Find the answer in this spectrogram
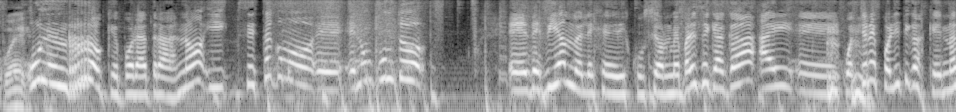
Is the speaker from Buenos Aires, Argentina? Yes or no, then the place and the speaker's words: yes; Buenos Aires, Argentina; Yo soy de Villa Crespo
